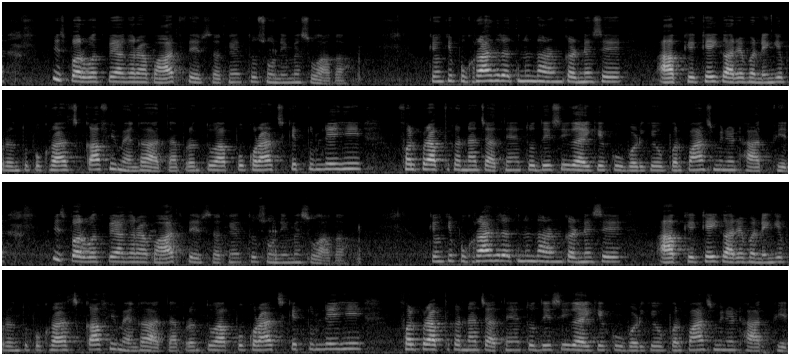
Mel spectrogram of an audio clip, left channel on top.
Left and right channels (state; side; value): normal; both; correlation 0.49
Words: इस पर्वत पे अगर आप हाथ फेर सकें तो सोने में सुहागा, क्योंकि पुखराज रत्न धारण करने से आपके कई कार्य बनेंगे, परंतु पुखराज काफ़ी महंगा आता है। परंतु आप पुखराज के तुल्य ही फल प्राप्त करना चाहते हैं तो देसी गाय के कुबड़ के ऊपर 5 मिनट हाथ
